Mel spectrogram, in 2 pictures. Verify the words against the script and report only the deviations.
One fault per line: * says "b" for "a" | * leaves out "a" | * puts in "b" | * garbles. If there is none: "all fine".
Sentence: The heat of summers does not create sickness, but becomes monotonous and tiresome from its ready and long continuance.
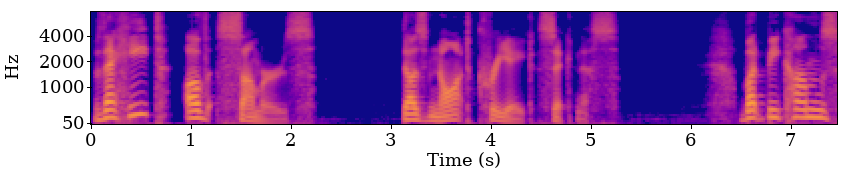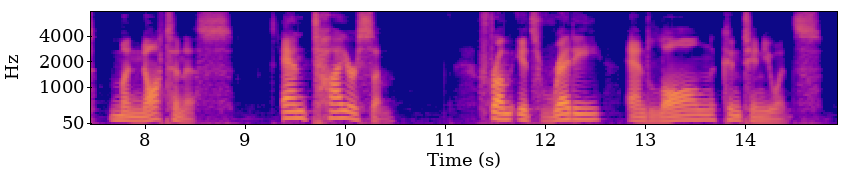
all fine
